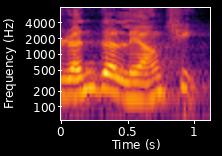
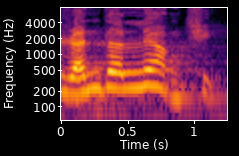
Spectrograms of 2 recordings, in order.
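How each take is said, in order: First: 量 is said with a non-falling tone. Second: 量 is said with a falling tone, like 亮. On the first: The speaker calls it wrong. "我看你们大多数都是这么念的" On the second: The speaker calls it right. "另外还有一种念法呢"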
